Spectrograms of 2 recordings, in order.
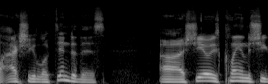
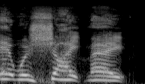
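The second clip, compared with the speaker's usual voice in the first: put-on Australian accent, raised voice, blunt; 7 semitones higher, 6 dB louder than usual. Imagining how australian listeners will react, the speaker answers in an australian accent. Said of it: "They'll be like".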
